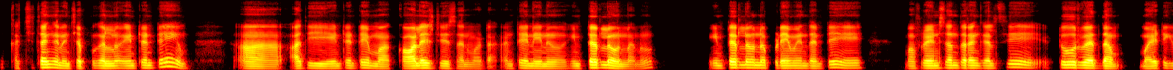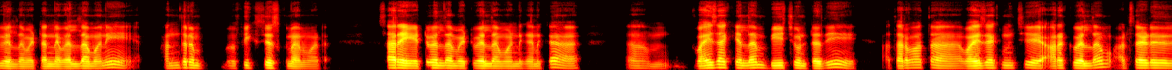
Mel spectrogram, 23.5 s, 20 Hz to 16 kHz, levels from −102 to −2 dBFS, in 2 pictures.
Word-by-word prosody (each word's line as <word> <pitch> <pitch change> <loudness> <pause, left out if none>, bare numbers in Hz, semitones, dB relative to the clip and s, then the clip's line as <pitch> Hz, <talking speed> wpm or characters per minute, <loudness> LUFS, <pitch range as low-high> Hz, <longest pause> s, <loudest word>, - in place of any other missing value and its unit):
ఖచ్చితంగా. 155 +6 +3
నేను 120 -1 -4
చెప్పగలను. 125 -1 0
ఏంటంటే, 135 +8 -2 0.8
ఆహ్, 110 -2 0 0.2
అది 125 +1 -3 0.2
ఏంటంటే, 125 +3 -4
మా 110 - +1 0.2
కాలేజ్ 125 +2 +7
డేస్ 115 -2 -5
అన్నమాట. 100 -1 -12 0.2
అంటే 120 +3 -6
నేను 115 -1 -1 0.2
ఇంటరులో 145 +3 +5
ఉన్నాను. 105 +3 -10 0.7
ఇంటరులో 145 +3 +5
ఉన్నప్పుడు 135 -2 0
ఏమైందంటే, 125 +4 -3 0.7
మా 120 - -5
ఫ్రెండ్స్ 130 +2 +2
అందరం 135 0 +2
కలిసి, 125 +8 -3 0.4
టూర్ 150 -1 +4
వేద్దాం, 120 -3 +5 0.3
బయటికి 120 +2 -2
వెళ్దాం 110 -1 -2
ఎటన్నా 110 0 -2
వెళ్దామని, 120 +6 -1 0.5
అందరం 140 +1 -3 0.5
ఫిక్స్ 135 -1 -10
చేసుకున్నామన్నమాట. 105 -6 -3 0.6
సరే, 140 -1 +8
ఎటు 120 - -6
వెళ్దాం, 130 -2 +1
ఎటు 125 - -16
వెళ్దాం, 120 -1 0
అంటే 115 0 -10
గనుక 115 +6 -8 0.8
హ్మ్. 120 -4 -14 0.4
వైజాగ్‌కెళ్దాం 140 +1 +2
బీచ్ 130 0 -1
ఉంటది. 120 +7 -1 0.5
ఆ - - -21
తరువాత 145 +4 -2 0.4
వైజాగ్ 130 +3 +3
నుంచి 135 +3 -9 0.2
అరకు 130 +2 -2
వెళ్దాం. 140 +8 +2
అటు - - -13
సైడు 135 0 +5
125 Hz, 130 wpm, -25 LUFS, 120-140 Hz, 0.8 s, సరే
